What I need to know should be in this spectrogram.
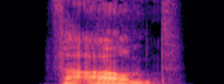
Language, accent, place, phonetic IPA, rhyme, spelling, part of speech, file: German, Germany, Berlin, [fɛɐ̯ˈʔaʁmt], -aʁmt, verarmt, adjective / verb, De-verarmt.ogg
- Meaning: 1. past participle of verarmen 2. inflection of verarmen: third-person singular present 3. inflection of verarmen: second-person plural present 4. inflection of verarmen: plural imperative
